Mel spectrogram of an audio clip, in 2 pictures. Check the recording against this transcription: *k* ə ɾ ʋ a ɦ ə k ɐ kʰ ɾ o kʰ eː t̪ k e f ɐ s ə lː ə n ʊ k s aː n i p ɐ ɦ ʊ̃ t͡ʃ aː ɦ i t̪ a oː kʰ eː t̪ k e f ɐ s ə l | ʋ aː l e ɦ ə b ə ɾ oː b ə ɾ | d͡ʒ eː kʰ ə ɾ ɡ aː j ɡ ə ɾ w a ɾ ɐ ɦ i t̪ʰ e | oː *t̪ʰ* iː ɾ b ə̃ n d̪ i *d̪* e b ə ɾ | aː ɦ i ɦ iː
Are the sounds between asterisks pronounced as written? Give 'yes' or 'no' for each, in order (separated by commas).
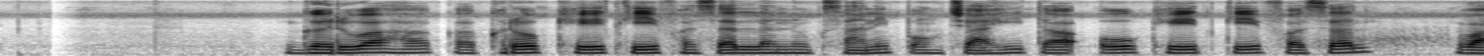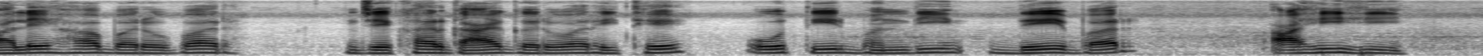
no, no, yes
